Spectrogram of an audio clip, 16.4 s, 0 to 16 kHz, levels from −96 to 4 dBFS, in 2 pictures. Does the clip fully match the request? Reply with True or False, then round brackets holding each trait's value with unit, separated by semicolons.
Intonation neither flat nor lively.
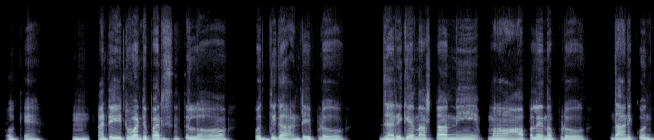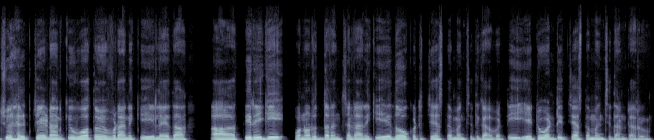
True (3.7 semitones)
